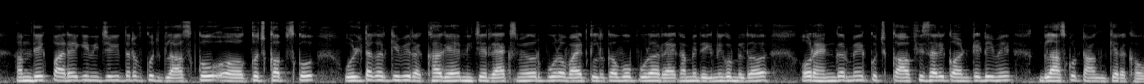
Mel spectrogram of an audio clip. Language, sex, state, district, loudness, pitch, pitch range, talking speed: Hindi, male, Andhra Pradesh, Chittoor, -14 LUFS, 175 Hz, 165-185 Hz, 255 wpm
